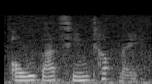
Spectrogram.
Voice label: I will give you money, cantonese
